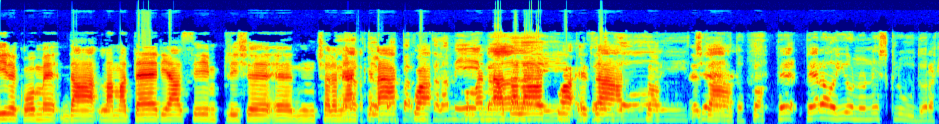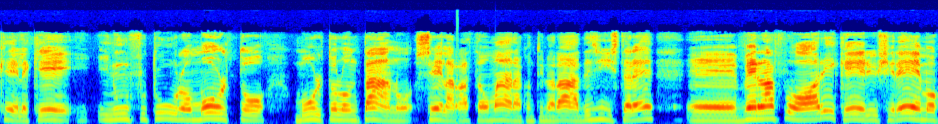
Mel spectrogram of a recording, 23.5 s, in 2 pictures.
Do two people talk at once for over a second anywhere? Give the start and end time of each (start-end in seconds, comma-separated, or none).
4.2-9.3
